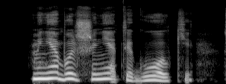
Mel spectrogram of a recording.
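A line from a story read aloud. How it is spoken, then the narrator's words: Sleepy. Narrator (Russian): сонно произнесла Василиса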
